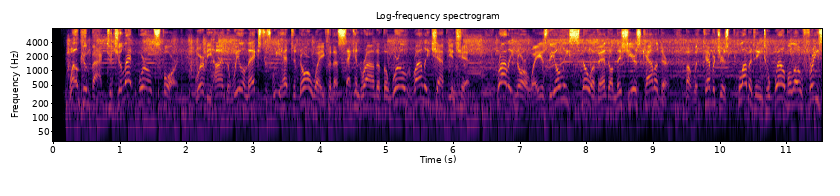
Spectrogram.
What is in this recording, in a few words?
narration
